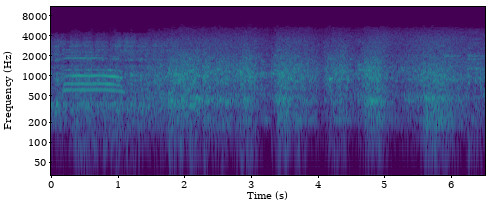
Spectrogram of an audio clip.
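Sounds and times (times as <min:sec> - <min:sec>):
brief horn-like tone of a train: 0:00.0 - 0:01.2
presidential special train pulling into a station: 0:00.0 - 0:06.5
rolling clatter of rail cars: 0:00.0 - 0:06.5.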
